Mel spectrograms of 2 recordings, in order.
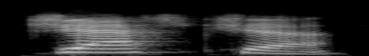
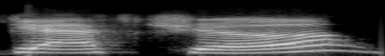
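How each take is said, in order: First: The word begins with a j sound. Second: The word begins with a hard g sound. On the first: The speaker calls it right. "the j sound instead of g sound" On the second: The speaker calls it wrong. "it is not gesture"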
